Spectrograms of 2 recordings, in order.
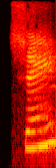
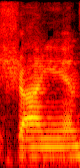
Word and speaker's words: Shane: yeah surprise would i the pronunciation part is important cause i get cheyenne sometimes i've got she sean's the usual one so you know i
